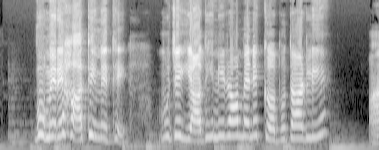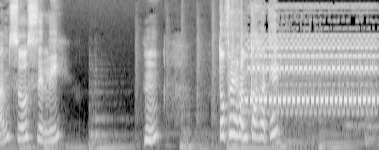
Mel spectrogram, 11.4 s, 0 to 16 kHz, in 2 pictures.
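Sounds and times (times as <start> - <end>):
speech: 0.5 - 6.7, 7.8 - 8.2, 9.0 - 10.1
telephone ringing with trilling electronic tone: 9.1 - 11.3.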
